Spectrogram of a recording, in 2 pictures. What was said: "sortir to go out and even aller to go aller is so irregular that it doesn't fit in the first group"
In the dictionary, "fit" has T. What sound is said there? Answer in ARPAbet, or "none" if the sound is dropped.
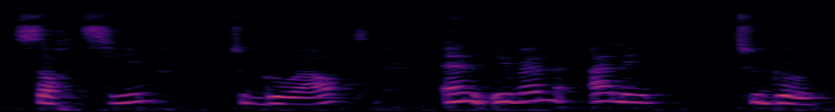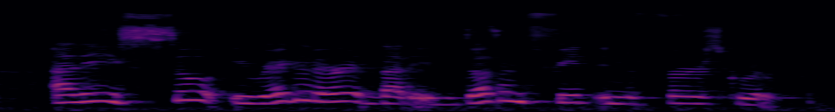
T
